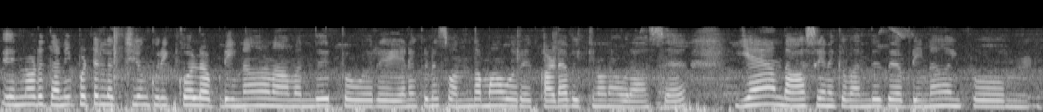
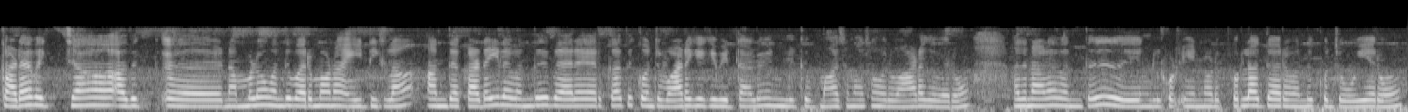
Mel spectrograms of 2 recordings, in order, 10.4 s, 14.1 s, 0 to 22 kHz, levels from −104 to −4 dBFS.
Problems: constant background noise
